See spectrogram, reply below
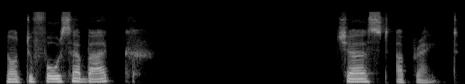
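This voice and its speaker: Guy teaching guided meditation, really unhurried, lots of pauses, mid pitch voice, no room echo. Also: fairly even intonation, clean studio sound. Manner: measured, pausing between short phrases.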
